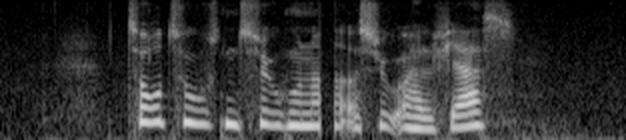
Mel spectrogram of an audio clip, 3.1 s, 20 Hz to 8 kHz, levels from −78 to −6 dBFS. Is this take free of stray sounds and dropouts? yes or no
no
